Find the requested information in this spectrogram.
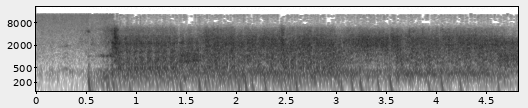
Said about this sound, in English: The squad lets loose from their line on the ridge, scattering the defenseless Germans. Shots flash as shells fly from rifle breaches.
